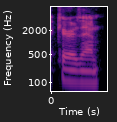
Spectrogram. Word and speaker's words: Karazhan: I'm just having my mind blown on things I've mispronounced for my entire life. Oh, Karazhan Library. Yeah, Karazhan.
